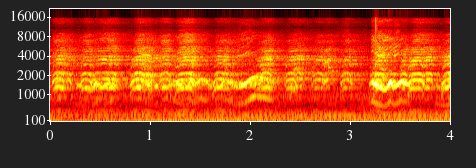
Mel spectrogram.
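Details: Male and female white-bellied sea eagles at Sydney Olympic Park, Australia, in 2013, defending their territory from swooping currawongs, nest camera: wavering, bending yelps in uneven bursts, louder near the end.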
